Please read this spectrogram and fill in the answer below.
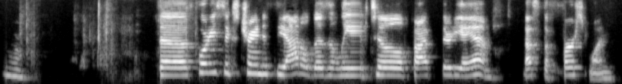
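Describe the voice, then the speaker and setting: Actress as a young traveler, dull audio. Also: female voice, fairly high pitch, a little slow, lightly acted. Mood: casual. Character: young woman traveler chatting at a bar. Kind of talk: dramatized play script reading.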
